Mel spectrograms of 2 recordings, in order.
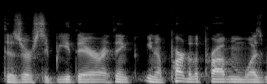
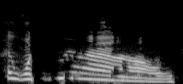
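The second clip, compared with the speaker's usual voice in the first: much higher, slow whiny brat; spoiled brat voice; 11 semitones higher, slower than usual. Retold or imitated. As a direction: drag it out like a spoiled child. Imitating spoiled Veruca Salt.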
